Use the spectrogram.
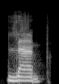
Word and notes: lamp: Indian

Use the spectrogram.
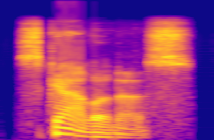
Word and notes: scalenus: British English

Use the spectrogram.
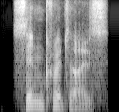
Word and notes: syncretize: British English

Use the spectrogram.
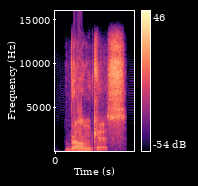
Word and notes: bronchus: British English

